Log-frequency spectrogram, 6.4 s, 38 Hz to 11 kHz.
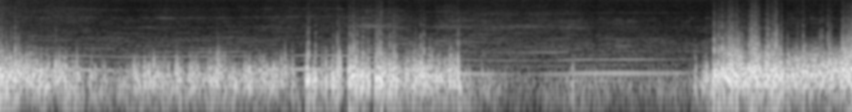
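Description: Radio-control Slick 540 model airplane flying overhead, its motor and propeller giving a faint droning hum. Wind buffets the microphone in gusts, loudest from about five seconds in.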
